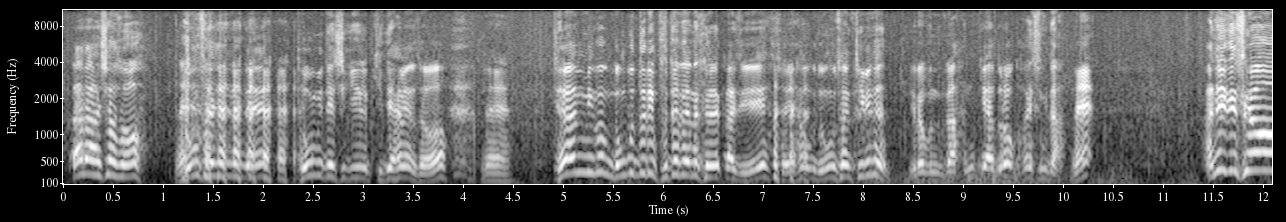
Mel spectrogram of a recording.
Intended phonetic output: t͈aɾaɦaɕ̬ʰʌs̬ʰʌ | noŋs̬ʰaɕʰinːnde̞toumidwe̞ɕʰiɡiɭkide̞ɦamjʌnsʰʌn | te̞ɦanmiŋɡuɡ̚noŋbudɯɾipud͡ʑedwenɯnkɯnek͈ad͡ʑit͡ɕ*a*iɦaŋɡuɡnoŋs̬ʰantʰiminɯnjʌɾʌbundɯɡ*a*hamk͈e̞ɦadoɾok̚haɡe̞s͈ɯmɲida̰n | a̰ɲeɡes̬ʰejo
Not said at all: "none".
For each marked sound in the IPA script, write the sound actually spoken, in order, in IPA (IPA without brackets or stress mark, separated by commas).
ʌ, a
